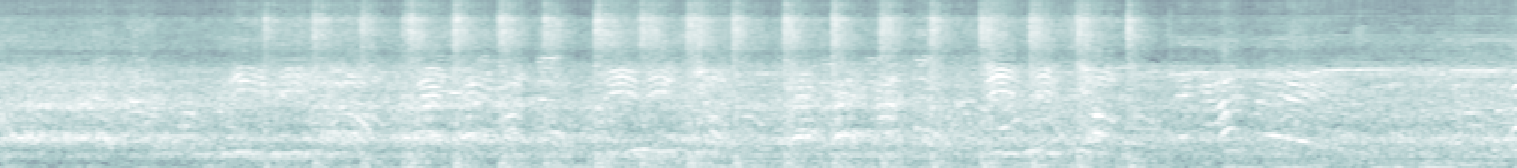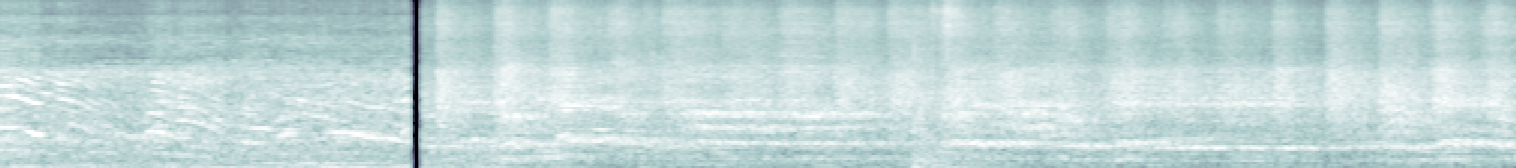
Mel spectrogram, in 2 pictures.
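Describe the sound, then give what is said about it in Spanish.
A large crowd of Sevilla Fútbol Club fans at the Ramón Sánchez Pizjuán stadium chants loudly and steadily in unison for Lopetegui's resignation, a dense roar of many voices filling the whole stretch, briefly cut off midway before resuming with the same rhythmic shouting. “dimisión, eran, lo acaban de escuchar, lo que gritaban a anoche los aficionados del, Sevilla Fútbol Club, Lopetegui evidentemente no va a dimitir de ningún cargo”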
